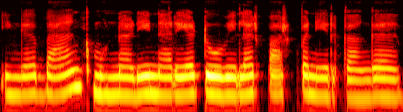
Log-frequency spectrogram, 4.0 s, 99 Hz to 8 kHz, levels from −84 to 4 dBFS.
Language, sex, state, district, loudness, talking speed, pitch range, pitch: Tamil, female, Tamil Nadu, Nilgiris, -17 LUFS, 120 wpm, 185-205 Hz, 200 Hz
